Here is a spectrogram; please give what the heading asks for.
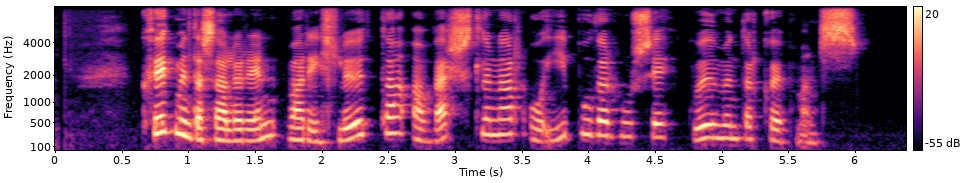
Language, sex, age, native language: Icelandic, female, 50-59, Icelandic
